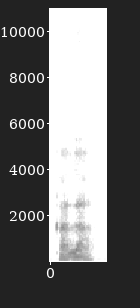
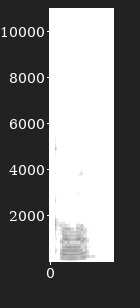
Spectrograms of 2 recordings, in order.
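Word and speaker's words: kala (καλά): Many English speakers, for example, native English speakers, might feel like they're hearing a G on kala. But it's actually a soft K, not as plosive, not as hard as we would say it in English. In English, we would say it like kala, no? But in Greek, it's softer, kala. But it's a K.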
